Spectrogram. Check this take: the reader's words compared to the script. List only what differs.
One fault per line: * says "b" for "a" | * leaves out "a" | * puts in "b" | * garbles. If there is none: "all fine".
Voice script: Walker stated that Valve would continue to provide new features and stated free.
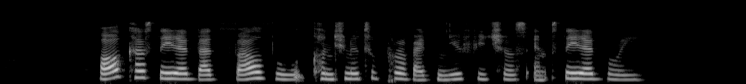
all fine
